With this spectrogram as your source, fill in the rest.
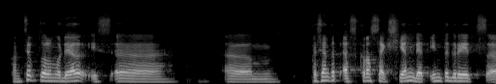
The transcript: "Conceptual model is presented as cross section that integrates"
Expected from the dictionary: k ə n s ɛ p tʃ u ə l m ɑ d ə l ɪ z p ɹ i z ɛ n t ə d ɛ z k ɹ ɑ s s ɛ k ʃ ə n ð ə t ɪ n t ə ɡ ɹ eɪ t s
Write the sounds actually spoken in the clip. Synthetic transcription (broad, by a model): k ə n s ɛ p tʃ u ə l m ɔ d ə l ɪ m p ɹ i s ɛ n t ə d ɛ s k ɹ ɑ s s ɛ k s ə n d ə t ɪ n t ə ɡ ɹ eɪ t s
